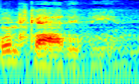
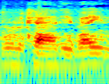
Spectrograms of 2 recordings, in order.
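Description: First: The word ends with an 'een' sound. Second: The word ends with an 'ayn' sound. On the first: It refers to many liars. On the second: It refers to two liars.

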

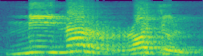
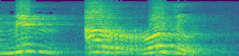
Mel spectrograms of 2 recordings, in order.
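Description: First: The words run together with no glottal stop. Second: A glottal stop separates the two words. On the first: The hamzah is dropped to make it lighter. "Kita tidak baca hamzanya" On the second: The hamzah is kept in full. "Seharusnya kan min ar rojul"

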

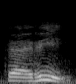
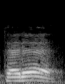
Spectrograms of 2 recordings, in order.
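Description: First: The vowel after r is a full i. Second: The vowel after r is between a and e. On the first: "كسر" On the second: "تقليل"

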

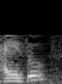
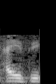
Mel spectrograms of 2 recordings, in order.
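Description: First: The word ends with an u vowel. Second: The word ends with an i vowel. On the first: "kadang di dhamma haitsu" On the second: "kadang dengan kasrah haitsi"

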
